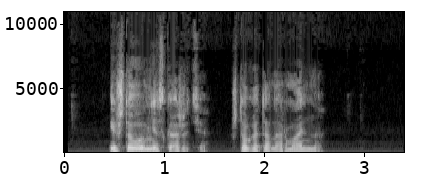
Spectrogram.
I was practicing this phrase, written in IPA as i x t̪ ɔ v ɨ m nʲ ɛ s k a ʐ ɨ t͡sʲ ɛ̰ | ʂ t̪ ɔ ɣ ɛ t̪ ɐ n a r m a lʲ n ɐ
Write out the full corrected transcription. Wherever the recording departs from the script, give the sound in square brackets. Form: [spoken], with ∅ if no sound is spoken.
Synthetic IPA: i [ʂ] t̪ ɔ v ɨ m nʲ ɛ s k a ʐ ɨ t͡sʲ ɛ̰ | ʂ t̪ ɔ ɣ ɛ t̪ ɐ n a r m a lʲ n ɐ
